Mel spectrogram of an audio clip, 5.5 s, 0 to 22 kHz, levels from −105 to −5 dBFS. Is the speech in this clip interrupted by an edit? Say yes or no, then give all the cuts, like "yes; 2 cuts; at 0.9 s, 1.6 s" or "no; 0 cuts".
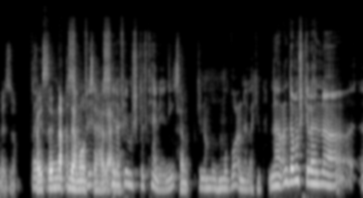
yes; 1 cut; at 4.0 s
